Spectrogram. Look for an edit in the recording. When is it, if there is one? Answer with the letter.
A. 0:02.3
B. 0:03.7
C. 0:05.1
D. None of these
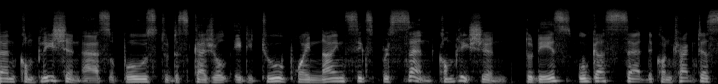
C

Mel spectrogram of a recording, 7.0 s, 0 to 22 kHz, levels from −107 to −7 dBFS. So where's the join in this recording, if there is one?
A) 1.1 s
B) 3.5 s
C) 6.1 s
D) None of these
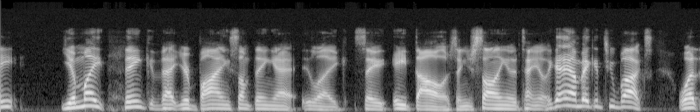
D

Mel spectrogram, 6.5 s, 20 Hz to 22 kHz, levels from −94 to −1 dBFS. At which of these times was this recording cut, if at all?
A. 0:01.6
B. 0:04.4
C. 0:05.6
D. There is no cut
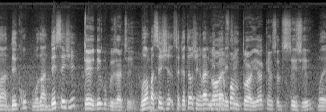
D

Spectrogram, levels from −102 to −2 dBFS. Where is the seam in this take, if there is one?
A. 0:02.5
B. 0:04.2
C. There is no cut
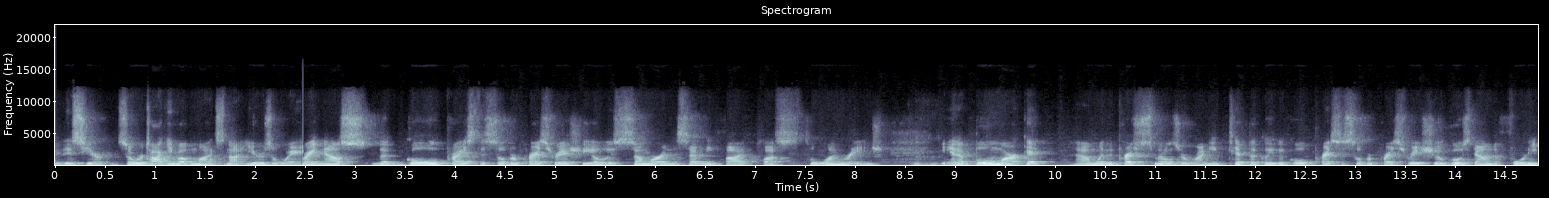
A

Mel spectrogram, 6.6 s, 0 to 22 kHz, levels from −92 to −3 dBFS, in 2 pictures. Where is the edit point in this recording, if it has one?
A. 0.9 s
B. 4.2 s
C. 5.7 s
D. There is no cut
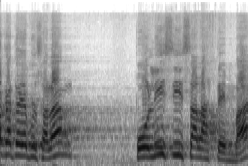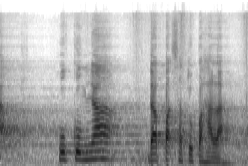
A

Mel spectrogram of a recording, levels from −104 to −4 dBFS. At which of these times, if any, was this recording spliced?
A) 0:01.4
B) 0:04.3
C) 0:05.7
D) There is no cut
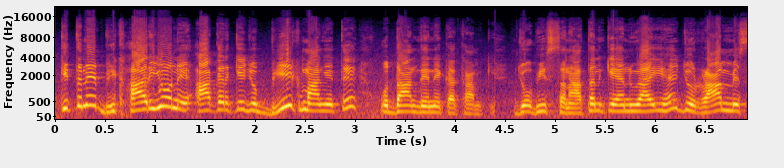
B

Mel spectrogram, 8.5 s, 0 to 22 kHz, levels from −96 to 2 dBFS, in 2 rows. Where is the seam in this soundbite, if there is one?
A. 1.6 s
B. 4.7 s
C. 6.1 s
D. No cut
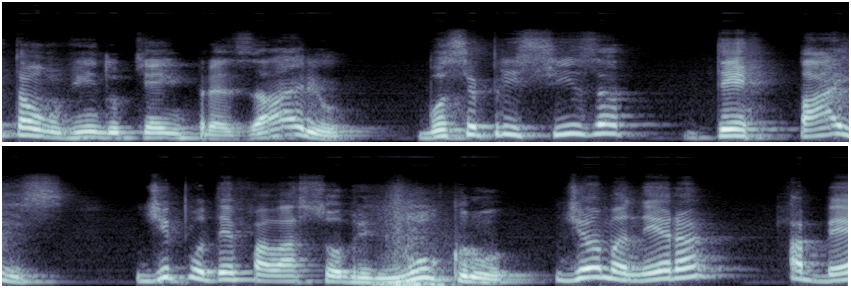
D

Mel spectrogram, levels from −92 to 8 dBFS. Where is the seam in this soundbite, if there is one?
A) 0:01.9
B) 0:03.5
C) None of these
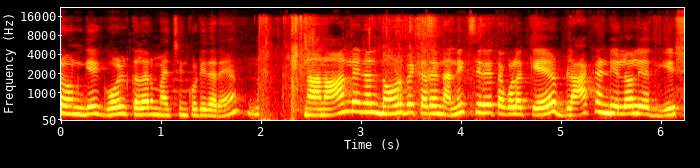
A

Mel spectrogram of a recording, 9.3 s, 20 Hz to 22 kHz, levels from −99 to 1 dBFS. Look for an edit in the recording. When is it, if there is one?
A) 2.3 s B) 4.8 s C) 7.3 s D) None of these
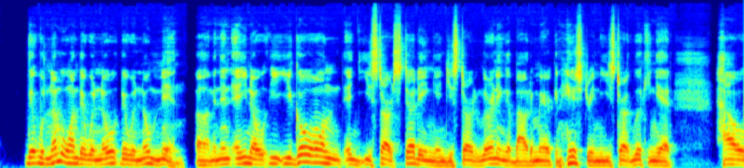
A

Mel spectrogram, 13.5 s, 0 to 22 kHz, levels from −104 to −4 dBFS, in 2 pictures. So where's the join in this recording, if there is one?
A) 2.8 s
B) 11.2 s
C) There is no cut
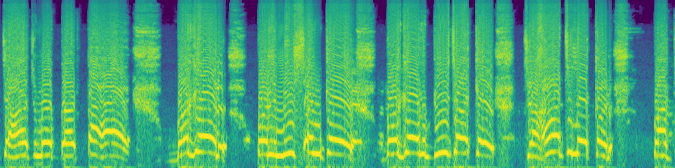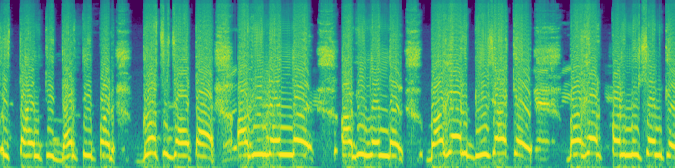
C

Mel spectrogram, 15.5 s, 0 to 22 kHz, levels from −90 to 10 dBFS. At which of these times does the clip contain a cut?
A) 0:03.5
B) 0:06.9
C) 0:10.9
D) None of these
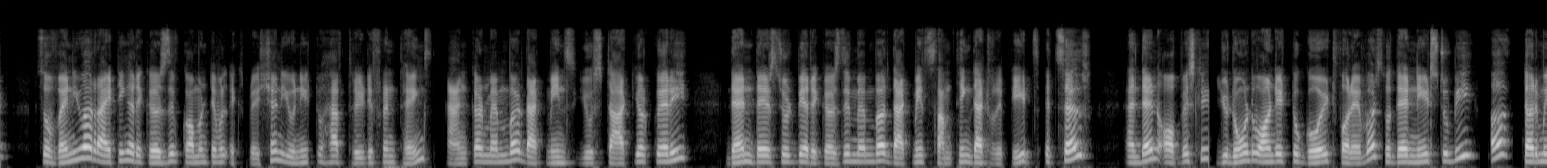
D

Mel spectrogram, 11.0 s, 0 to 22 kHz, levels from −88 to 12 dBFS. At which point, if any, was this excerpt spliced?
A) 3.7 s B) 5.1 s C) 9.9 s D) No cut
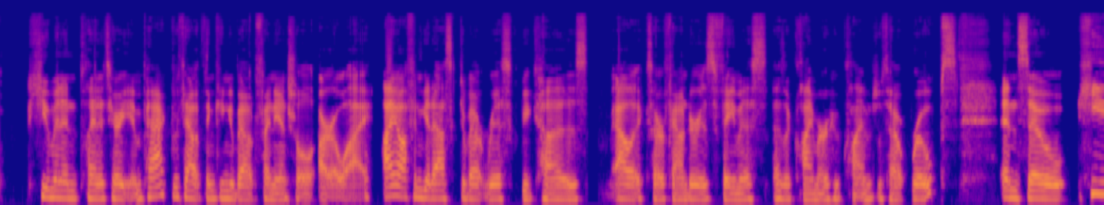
A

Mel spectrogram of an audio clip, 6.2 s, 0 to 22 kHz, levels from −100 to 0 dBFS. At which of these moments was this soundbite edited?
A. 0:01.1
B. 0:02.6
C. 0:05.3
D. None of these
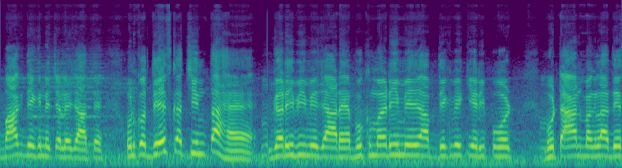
B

